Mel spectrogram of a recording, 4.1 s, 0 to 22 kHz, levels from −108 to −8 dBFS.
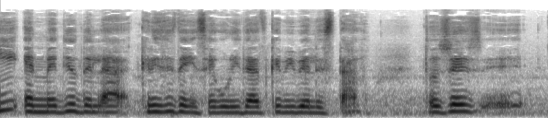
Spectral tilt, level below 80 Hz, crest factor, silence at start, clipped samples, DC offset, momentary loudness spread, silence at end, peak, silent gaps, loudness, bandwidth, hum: -4 dB/octave; -76 dBFS; 18 dB; 0 s; under 0.1%; under 0.1%; 9 LU; 0.15 s; -6 dBFS; none; -23 LUFS; 15.5 kHz; none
